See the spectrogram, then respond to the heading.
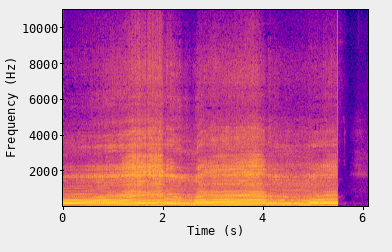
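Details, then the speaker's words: Ford SN95 V8 on a road test under load, stumbling uneven note as revs rise and fall, engine breaking up. Pinging seemed temperature related; one bank's headers run extremely hot. Owner suspects that bank is lean, possibly a clogged injector after new braided fuel lines. "took it for a road test yesterday just kind of cruising around playing with the GoPro and under load it was breaking up a little bit"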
